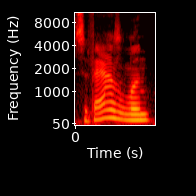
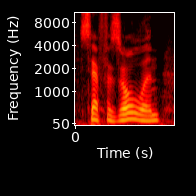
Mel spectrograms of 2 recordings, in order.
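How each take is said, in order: First: The word is said with an altered pronunciation. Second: The word is said in its standard pronunciation. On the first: The speaker calls it wrong. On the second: The speaker calls it right.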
